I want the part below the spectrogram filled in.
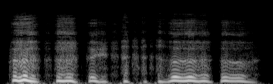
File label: human male voice panic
